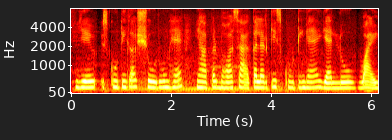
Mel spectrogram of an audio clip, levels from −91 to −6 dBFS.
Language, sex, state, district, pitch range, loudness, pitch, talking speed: Hindi, female, Bihar, West Champaran, 200-215 Hz, -16 LUFS, 210 Hz, 155 wpm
